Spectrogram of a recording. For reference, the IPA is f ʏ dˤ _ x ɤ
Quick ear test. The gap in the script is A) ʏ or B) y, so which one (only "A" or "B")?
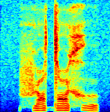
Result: B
